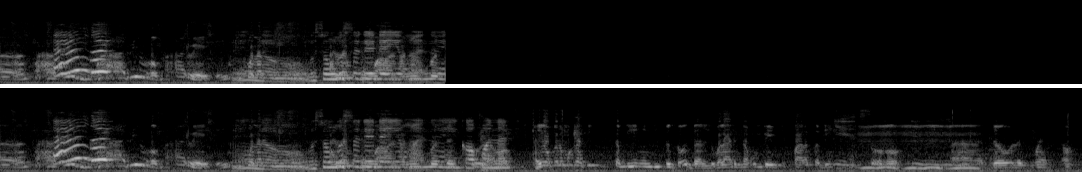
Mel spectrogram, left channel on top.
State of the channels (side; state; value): left; drops out; at 4.5 s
